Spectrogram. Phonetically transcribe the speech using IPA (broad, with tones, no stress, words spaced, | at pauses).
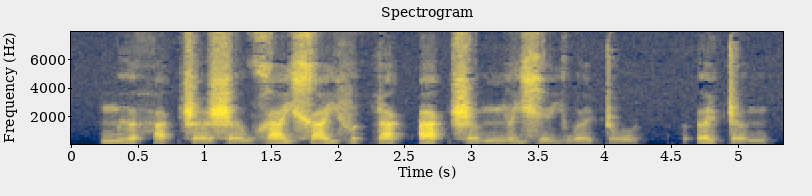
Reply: mɨ˧ə̯ha˨˩k̚ ʂəː˧ʂəː˧w ɣa˧˥jxa˧˥j və˦˥k̚ʈa˦˥k̚ ʔa˦˥k̚ ʂə˨˩˦mɲə˧˥jɣe˨˩j wə˨˩˦jʈo˨˩t̚ | ʔə˧j ʈə˨˩ŋ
